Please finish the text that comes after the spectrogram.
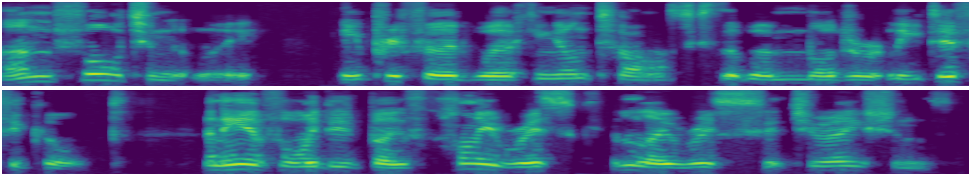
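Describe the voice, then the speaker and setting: A man's voice: mid-range voice, big pitch swings, measured pace, vocal fry, husky, no room sound, low-quality recording. A man co-hosting a podcast, recounting a client case in a scripted dialogue. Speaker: podcast co-host, hypnotherapist.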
